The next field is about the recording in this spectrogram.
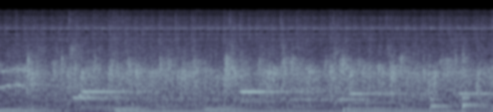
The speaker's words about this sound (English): That is what is called faith. That's a good place for you to clap.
